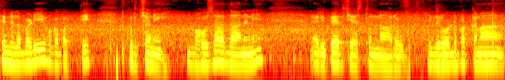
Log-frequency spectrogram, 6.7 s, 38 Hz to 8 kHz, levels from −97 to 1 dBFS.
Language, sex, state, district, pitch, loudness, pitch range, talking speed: Telugu, male, Andhra Pradesh, Krishna, 115 Hz, -21 LUFS, 110-120 Hz, 100 wpm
